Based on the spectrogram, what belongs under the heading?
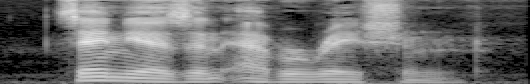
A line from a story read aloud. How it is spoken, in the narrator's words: said Cora coldly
